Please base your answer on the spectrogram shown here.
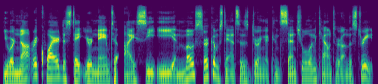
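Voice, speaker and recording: A man giving scripted narration that explains legal rights in a measured, emphatic way. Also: lowish voice, animated, a bit bright, no echo, studio quality.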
